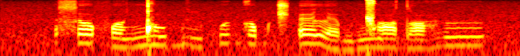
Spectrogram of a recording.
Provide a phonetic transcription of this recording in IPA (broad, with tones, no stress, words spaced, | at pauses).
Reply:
sʌ˦fʌ˨ ŋ͡ǃu˧bi˨ pɯ˦ɡʌ˦bt͡ʃʼɛ˦ lɛ˨bŋ͡ǁu˧dˤe˧ ɦɯ˦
